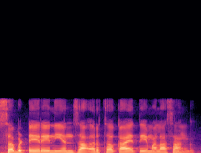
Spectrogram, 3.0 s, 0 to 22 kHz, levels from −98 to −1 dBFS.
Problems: background sounds at intervals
